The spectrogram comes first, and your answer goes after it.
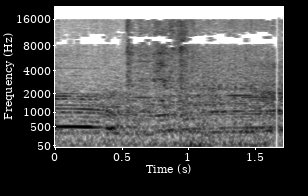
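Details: A large cow is unloaded from a truck and gives a short, deep moo that fades into a lower murmur, with faint background music and crowd noise around it.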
